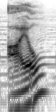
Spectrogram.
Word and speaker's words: aisle: Remember the word aisle? Oh, the classic trap. It has a silent S.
